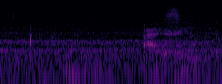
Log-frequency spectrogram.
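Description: Near silence with faint whispering: one short whispered sound about one and a half seconds in.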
